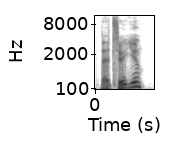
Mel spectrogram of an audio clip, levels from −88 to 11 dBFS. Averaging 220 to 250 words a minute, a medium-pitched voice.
Yes: fast, 225 wpm; medium, 145 Hz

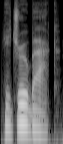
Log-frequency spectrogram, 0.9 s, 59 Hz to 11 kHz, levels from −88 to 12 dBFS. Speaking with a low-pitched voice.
Yes: low, 105 Hz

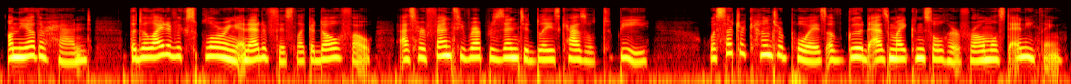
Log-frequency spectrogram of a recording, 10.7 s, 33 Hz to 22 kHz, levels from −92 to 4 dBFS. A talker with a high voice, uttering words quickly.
No: high, 240 Hz; average, 185 wpm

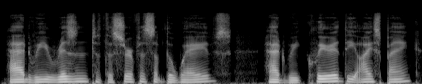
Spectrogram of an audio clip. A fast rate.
Yes: fast, 215 wpm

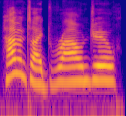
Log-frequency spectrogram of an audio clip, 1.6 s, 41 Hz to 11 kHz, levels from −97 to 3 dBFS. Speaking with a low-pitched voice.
No: high, 230 Hz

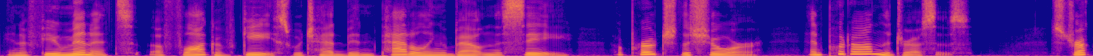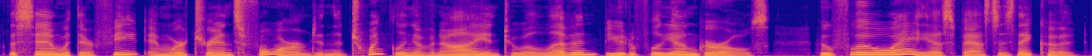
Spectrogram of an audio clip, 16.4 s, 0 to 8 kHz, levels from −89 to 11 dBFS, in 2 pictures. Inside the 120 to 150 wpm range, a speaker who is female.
No: average, 190 wpm; female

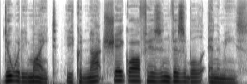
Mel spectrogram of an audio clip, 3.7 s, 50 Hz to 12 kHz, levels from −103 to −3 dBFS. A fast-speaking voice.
No: average, 195 wpm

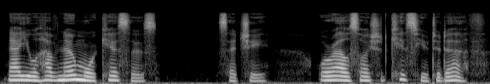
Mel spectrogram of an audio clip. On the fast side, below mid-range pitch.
No: fast, 210 wpm; medium, 185 Hz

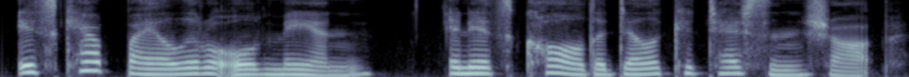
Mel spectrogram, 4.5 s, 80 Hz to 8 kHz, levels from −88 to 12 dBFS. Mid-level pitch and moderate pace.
No: high, 205 Hz; average, 170 wpm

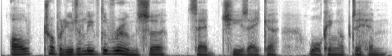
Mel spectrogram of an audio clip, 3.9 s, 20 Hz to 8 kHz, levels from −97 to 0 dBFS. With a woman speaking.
No: male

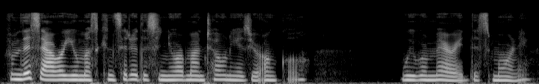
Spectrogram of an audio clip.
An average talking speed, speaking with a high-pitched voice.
Yes: average, 180 wpm; high, 205 Hz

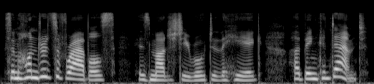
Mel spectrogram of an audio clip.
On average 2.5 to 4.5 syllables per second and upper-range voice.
No: 6.8 syllables/s; high, 240 Hz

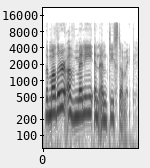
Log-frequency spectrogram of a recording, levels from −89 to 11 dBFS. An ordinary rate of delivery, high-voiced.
No: fast, 220 wpm; high, 230 Hz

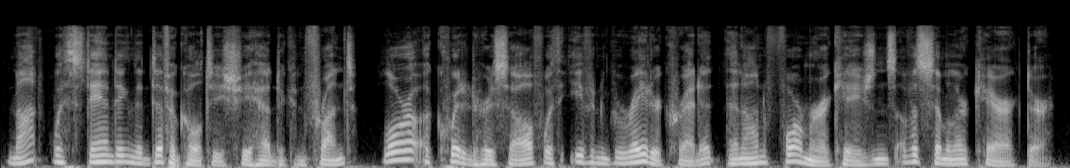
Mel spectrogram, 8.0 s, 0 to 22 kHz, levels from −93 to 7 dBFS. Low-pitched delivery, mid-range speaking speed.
Yes: low, 115 Hz; average, 165 wpm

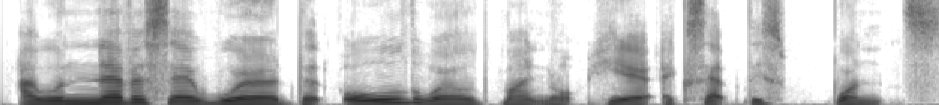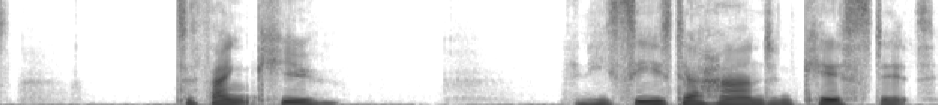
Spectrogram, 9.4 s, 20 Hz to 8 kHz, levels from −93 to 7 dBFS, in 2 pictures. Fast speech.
No: average, 160 wpm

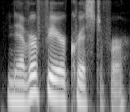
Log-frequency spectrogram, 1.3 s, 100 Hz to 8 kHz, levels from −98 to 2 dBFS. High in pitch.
No: medium, 165 Hz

